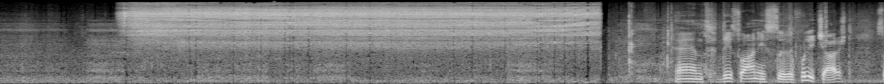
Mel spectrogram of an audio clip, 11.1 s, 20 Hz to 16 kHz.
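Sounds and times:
air hissing out of tyre valve: 1.4 - 7.6.

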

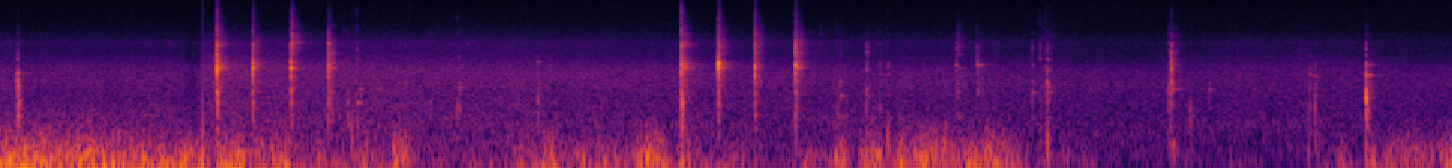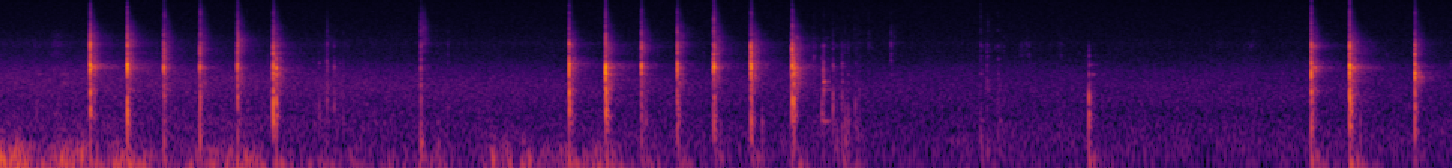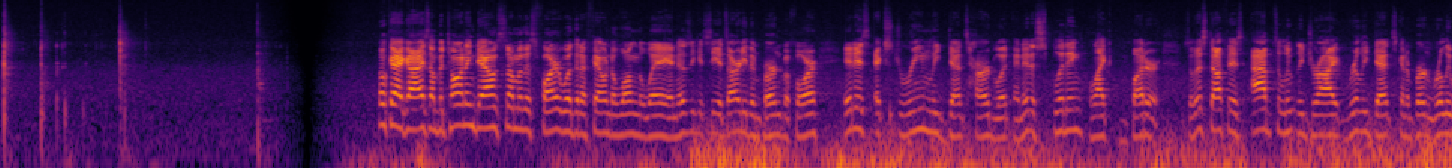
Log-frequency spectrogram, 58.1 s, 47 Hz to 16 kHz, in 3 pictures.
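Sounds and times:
wooden baton knocking blade through wood: 9.1 - 11.8, 20.5 - 23.9, 26.9 - 30.8, 36.8 - 39.7.

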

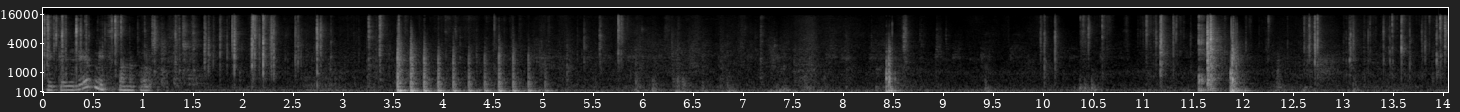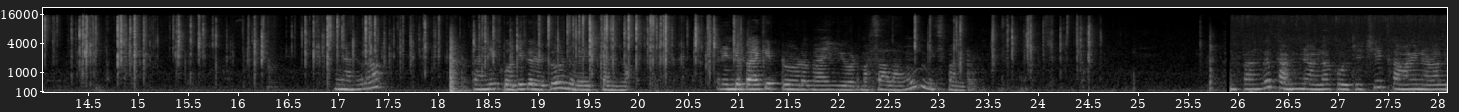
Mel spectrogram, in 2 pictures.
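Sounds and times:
sachet crinkling and tearing: 0.0 - 3.6, 10.0 - 21.1, 22.6 - 24.7.

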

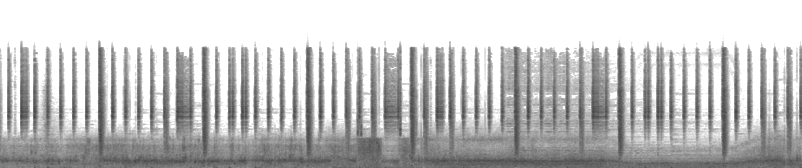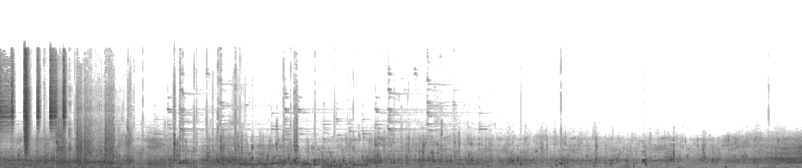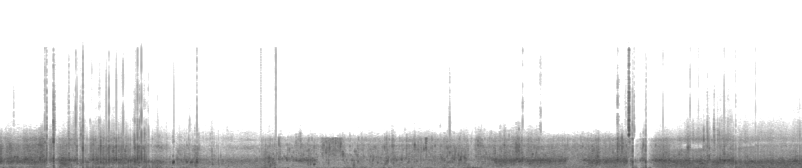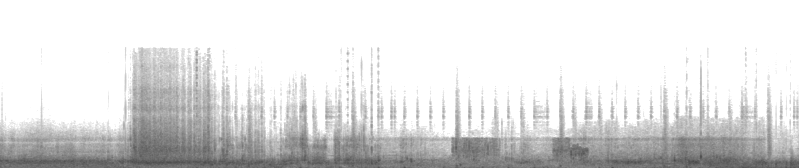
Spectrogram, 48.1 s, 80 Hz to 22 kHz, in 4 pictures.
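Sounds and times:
whitewater rushing: 0.0 - 21.3.

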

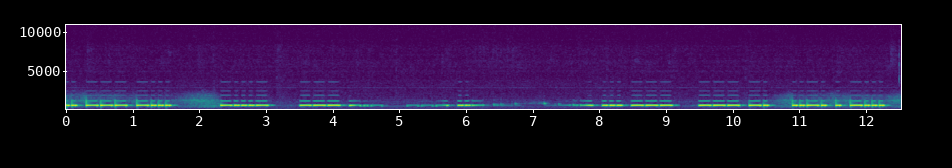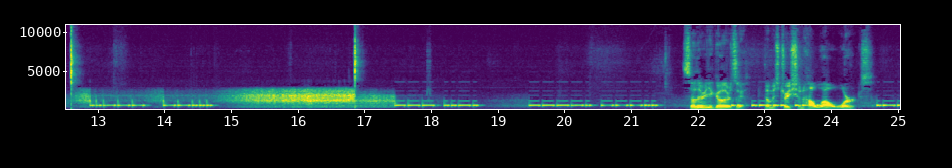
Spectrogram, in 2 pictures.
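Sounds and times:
radio band noise hiss: 0.0 - 2.3, 10.6 - 18.2, 18.8 - 19.5, 20.4 - 24.7
morse code tone: 7.6 - 14.8, 17.4 - 18.8, 19.5 - 21.5, 22.2 - 24.0, 24.6 - 25.0
sharp click: 12.5 - 12.8.

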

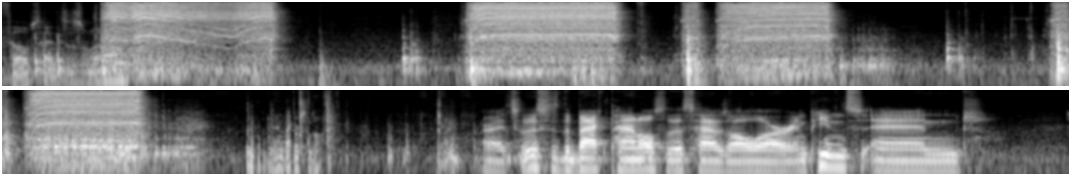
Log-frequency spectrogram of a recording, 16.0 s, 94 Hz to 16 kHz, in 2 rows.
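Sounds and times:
cordless drill motor whine: 0.8 - 2.1, 3.5 - 4.7, 5.4 - 6.3, 7.9 - 9.1.

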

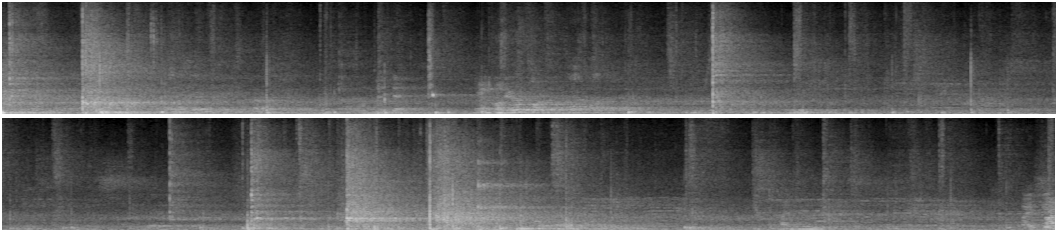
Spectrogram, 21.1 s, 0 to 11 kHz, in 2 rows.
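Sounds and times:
rackets hitting shuttlecock: 0.0 - 1.8, 6.9 - 7.6, 12.1 - 16.7
shoes squeaking on floor: 3.8 - 4.8, 15.2 - 16.2.

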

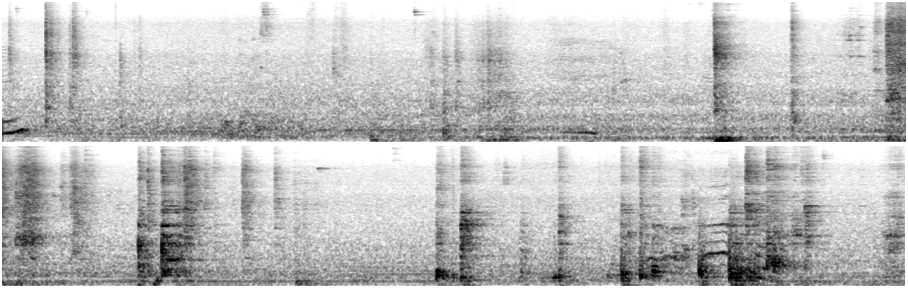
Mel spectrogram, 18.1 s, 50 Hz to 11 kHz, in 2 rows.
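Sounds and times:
dishes and utensils clattering: 8.4 - 12.4, 13.4 - 18.0.

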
